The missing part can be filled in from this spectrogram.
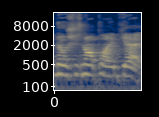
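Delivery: defensive voice. Retelling how a man answered when asked if his dog was blind, mock-defensive. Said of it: "And he got all defensive".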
